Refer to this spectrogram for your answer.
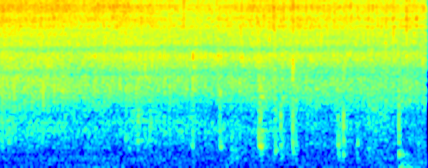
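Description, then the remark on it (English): Water put onto a hot panini press hisses and sizzles steadily, a broad crackling hiss with scattered sharper pops and spits throughout, fairly quiet and without any voices. “So I'm gonna put some water on it.”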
